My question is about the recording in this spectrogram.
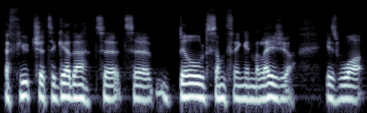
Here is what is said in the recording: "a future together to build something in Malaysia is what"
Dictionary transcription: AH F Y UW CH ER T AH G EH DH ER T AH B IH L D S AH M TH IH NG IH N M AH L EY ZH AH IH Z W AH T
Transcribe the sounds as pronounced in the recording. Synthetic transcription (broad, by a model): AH F Y UW CH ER T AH G EH DH ER T AH B IH L D S AH M TH IH NG IH N M AH L EY ZH AH IH Z W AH T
